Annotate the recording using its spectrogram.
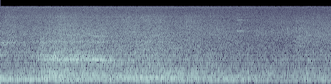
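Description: A pause between spoken sentences, filled with the steady hiss and low hum of an indoor room's background noise picked up by the microphones.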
